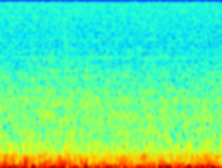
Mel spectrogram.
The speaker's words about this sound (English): And of course, here comes the train.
